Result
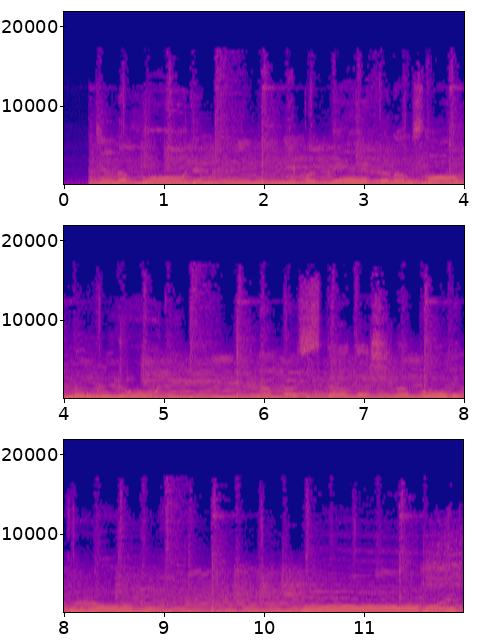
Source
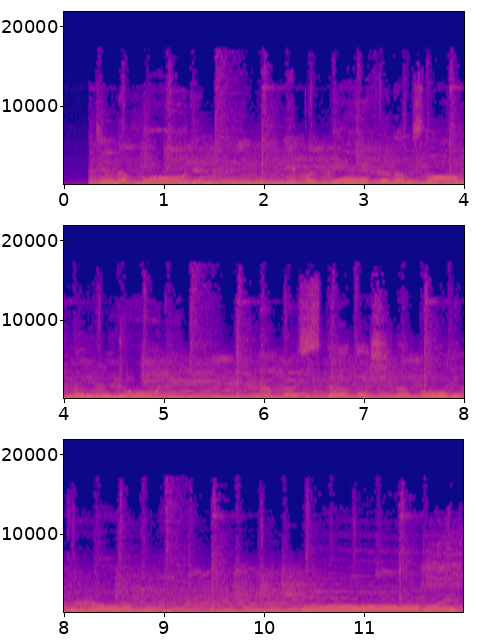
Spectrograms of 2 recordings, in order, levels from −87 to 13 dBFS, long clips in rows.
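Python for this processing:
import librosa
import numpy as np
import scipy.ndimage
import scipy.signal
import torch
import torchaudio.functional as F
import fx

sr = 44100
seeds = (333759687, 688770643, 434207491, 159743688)

y = fx.highpass(x, sr, hz=120.0, slope=6, at=(9.4, 10.19))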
